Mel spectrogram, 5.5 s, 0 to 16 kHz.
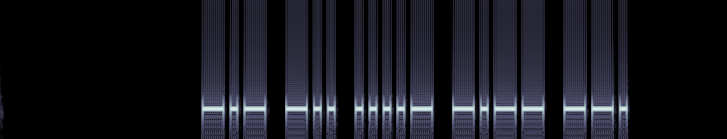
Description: Morse code, heard as a keyed tone, about 23 wpm, 700 Hz. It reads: KD4YG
